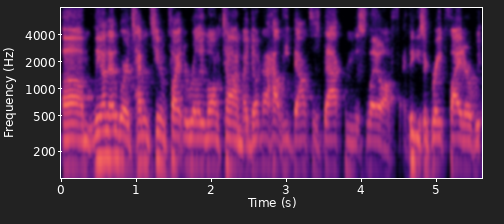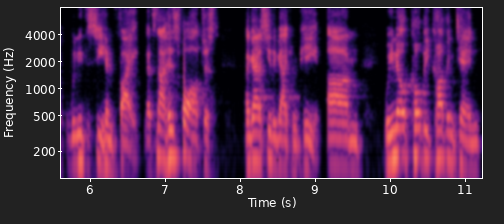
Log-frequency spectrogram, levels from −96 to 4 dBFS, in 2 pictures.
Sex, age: male, 30-49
